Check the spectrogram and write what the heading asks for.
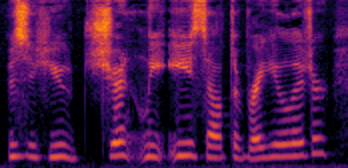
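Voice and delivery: plain reading voice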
